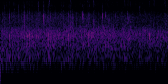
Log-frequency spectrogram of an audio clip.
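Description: A church congregation at a Korean Wednesday worship service applauds steadily, a dense, even wash of many hands clapping at once that holds at full strength for a couple of seconds with no talk over it.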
